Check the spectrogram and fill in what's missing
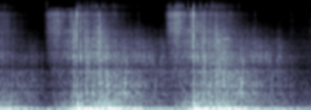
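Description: Confringo spell explosions in a Harry Potter video game: two loud, close booming blasts about two seconds apart, each swelling and then rumbling away over steady background noise.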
